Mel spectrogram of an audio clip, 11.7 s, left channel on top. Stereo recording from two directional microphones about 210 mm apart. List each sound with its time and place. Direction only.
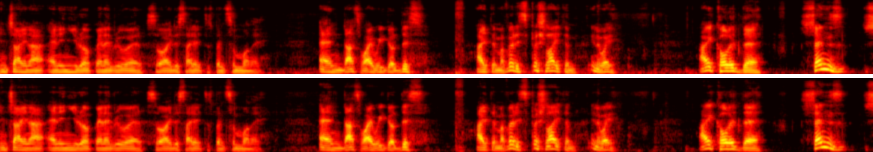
0.0 s speech: 5° right (ahead or behind)
6.3 s speech: 10° left (ahead or behind); by 8.2 s 35° left (ahead or behind)
9.3 s speech: 30° left (ahead or behind)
